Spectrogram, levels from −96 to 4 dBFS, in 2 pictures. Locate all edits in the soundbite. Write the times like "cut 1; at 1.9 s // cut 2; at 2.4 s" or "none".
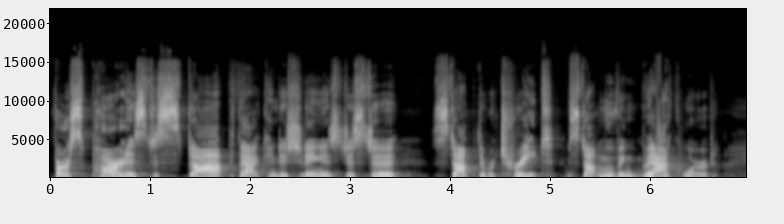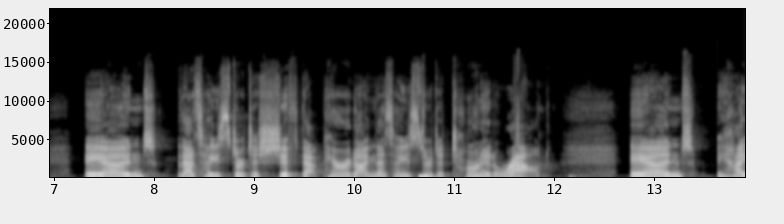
cut 1; at 8.3 s

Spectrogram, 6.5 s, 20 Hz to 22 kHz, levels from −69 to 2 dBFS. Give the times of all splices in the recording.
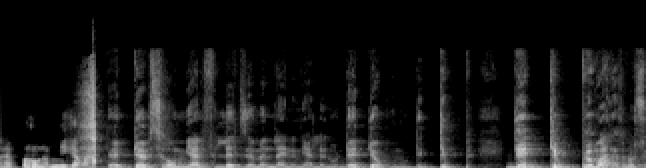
cut 1; at 1.0 s

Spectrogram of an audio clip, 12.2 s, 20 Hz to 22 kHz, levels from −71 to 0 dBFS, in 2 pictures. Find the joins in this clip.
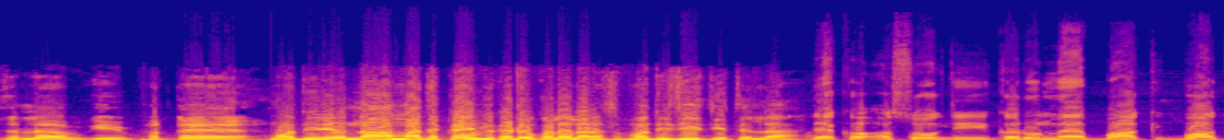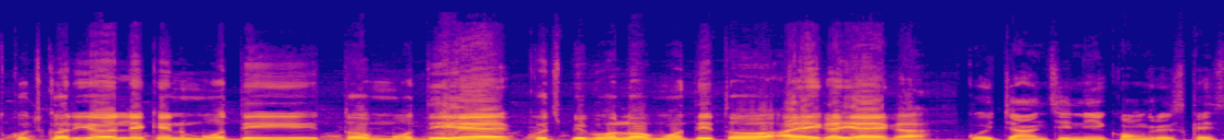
cut 1; at 1.3 s // cut 2; at 4.0 s // cut 3; at 10.9 s

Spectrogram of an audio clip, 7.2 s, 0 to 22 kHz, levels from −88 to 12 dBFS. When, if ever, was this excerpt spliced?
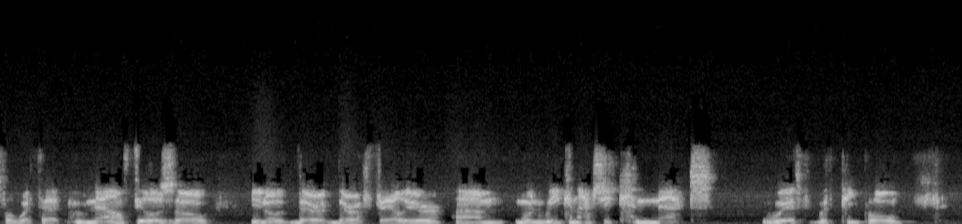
cut 1; at 3.4 s

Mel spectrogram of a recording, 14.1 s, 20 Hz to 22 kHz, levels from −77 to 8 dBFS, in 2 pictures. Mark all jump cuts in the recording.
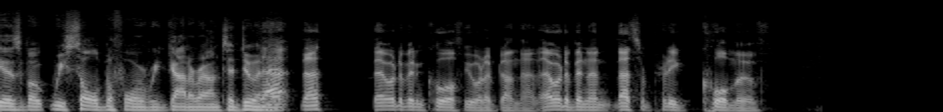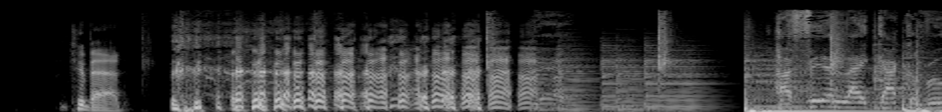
cut 1; at 2.6 s // cut 2; at 11.1 s

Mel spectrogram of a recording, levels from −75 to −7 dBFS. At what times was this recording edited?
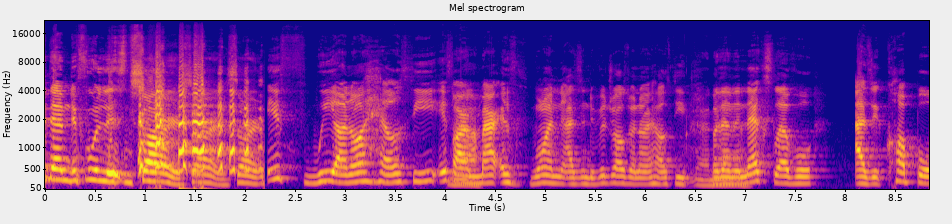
cut 1; at 2.2 s

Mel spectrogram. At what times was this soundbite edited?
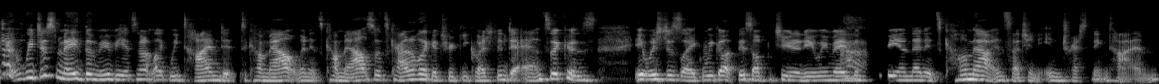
none

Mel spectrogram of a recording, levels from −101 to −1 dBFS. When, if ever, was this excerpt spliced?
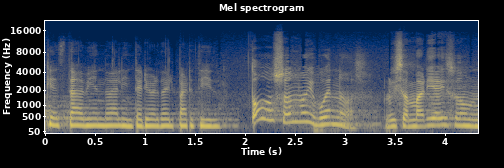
cut 1; at 1.9 s // cut 2; at 3.2 s

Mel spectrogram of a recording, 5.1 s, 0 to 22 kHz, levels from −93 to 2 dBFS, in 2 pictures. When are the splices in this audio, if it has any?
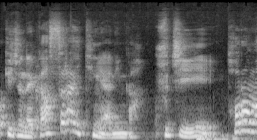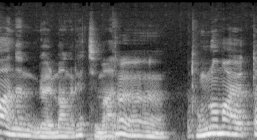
cut 1; at 1.6 s

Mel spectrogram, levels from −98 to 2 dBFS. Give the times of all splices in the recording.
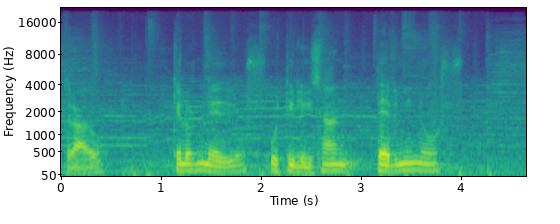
cut 1; at 2.0 s

